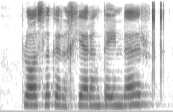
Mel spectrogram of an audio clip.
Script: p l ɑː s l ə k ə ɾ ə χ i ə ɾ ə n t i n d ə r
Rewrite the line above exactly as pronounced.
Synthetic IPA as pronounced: p l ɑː s l ə k ə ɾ ə χ i ə ɾ ə ŋ t ɛ n d ə r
